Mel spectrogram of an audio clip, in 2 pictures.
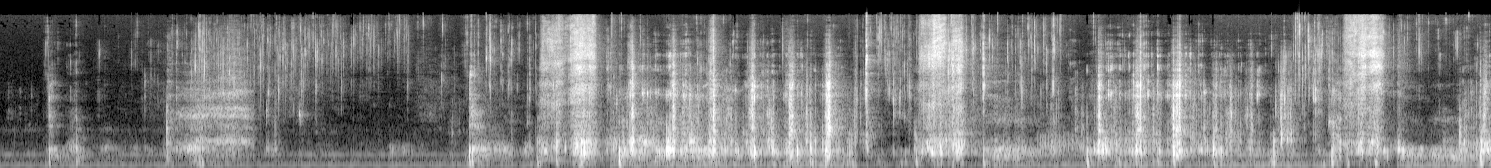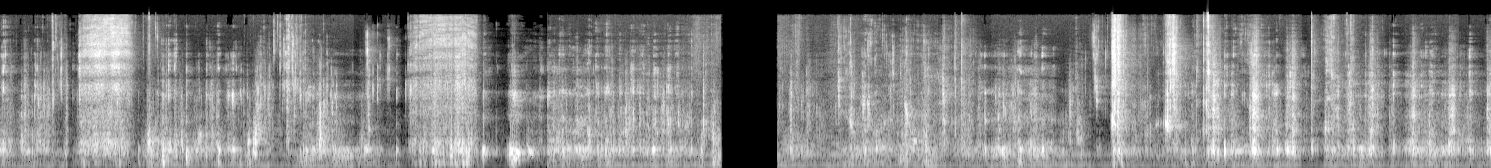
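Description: A person eating close to the microphone: wet chewing with sharp crunchy bites. It starts quiet for the first few seconds, and the sound cuts out for a moment about two-thirds of the way through.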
